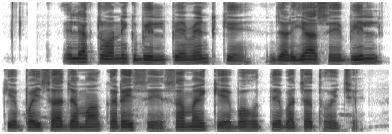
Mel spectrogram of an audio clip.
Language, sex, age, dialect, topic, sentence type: Magahi, male, 18-24, Western, banking, statement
